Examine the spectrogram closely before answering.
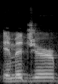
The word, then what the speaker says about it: Imgur: It's technically Imager, but you're wrong. It's Imgur, in my opinion. It will always be Imgur.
